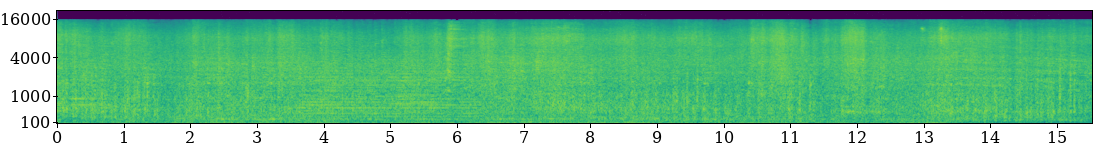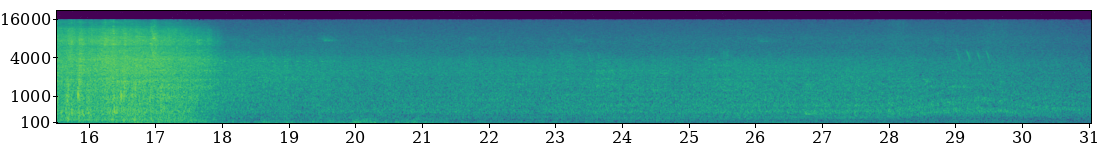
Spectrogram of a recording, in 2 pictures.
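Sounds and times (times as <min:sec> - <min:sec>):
train wheels clacking over rail joints: 0:00.0 - 0:17.6.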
